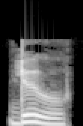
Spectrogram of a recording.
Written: Doubs

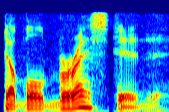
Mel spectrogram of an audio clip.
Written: double-breasted

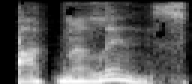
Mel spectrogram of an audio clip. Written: Akmolinsk

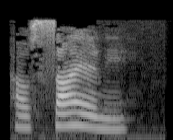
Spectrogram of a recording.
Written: halcyone

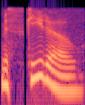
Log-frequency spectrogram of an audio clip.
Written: Miskito

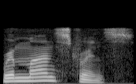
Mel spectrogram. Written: remonstrance

